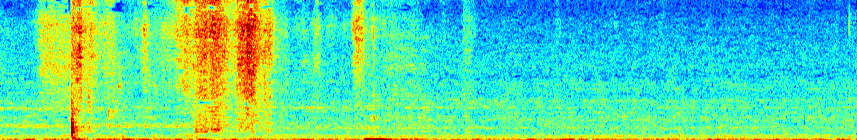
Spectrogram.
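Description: Light handling sounds as a paper-wrapped roll of quarters is lifted out of a cardboard box: a sharp click, a light rustle and a soft thump, over a low steady background hum.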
